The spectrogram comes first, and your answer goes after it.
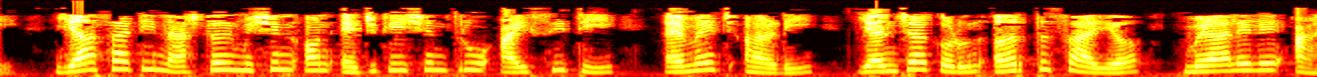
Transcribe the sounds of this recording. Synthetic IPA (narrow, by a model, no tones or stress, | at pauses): jasaʈiːnæɕnəlmiɕənɔned͡ʑukeɕənt̪ʰɾuːʔajsiʈiː | emet͡ɕaɾɖiː | jãɲt͡ɕjakəɽuːnəɾt̪ʰəsajəmiɭaleleʔaɦe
